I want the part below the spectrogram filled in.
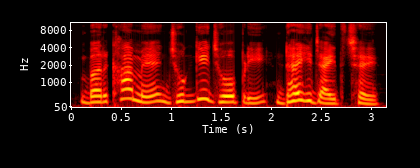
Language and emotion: Maithili, neutral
